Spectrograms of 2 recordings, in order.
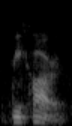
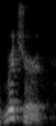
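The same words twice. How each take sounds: First: The name is said unlike the American way. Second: The name is said the usual American way. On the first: It is how the player's name is actually pronounced. The speaker calls it right. "I think it's pronounced Richard" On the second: It is the reading an American would assume. The speaker calls it wrong. "as a, an American, you see that name and you think Richard"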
